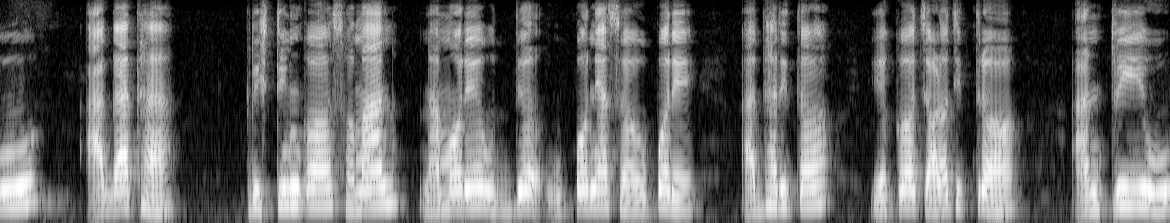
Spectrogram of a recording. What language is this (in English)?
Odia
